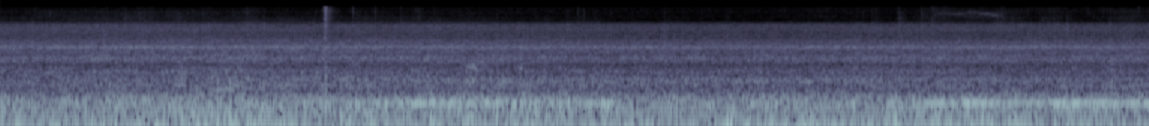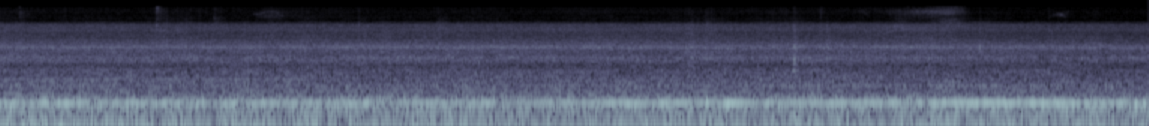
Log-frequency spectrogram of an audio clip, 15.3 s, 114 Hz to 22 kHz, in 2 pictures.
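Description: Cabin noise of a Boeing 777-300 rolling on the ground after landing: a steady low rumble from the wheels and engines, with a steady hum that comes through more strongly from about six seconds in.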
